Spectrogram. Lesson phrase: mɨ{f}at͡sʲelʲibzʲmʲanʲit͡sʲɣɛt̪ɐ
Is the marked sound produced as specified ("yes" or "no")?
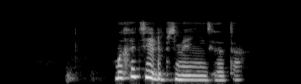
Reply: no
